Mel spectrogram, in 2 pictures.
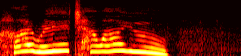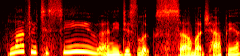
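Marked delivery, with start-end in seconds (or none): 0.0-4.3 very high, slow, really feminine voice. Retelling how a man greeted them, imitating his feminine voice. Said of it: "speaking in a really like feminine voice".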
